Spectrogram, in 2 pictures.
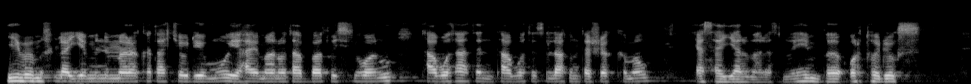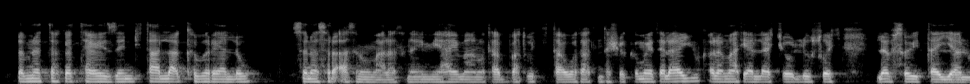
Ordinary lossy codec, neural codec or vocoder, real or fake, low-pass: Opus, 24 kbps; none; real; 7.2 kHz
